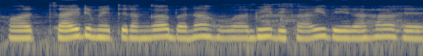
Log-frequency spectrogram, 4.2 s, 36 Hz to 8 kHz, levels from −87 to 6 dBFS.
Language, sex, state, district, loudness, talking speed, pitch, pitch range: Hindi, female, Uttar Pradesh, Lucknow, -16 LUFS, 155 wpm, 215 Hz, 210-235 Hz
